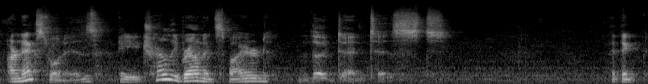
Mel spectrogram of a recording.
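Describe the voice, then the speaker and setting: A man's voice: on the low side, fairly bright tone, slight background noise. A man hosting a storybook read-aloud in a wry, theatrical way, with casual asides. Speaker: host reading stories aloud.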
